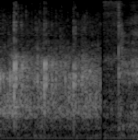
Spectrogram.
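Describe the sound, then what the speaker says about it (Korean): Short burst of church congregation applause, scattered rhythmic claps in a worship hall, briefly dropping out before resuming. "하나님께 영광의 박수 돌립니다."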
